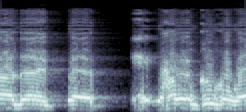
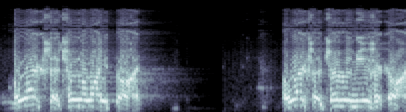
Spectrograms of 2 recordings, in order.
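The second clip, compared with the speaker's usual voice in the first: mock, firm, commanding tone; 5 semitones higher than usual. Retelling how he spoke to alexa on walking in: imitating someone giving direct orders. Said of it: "He said it as a direct order".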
